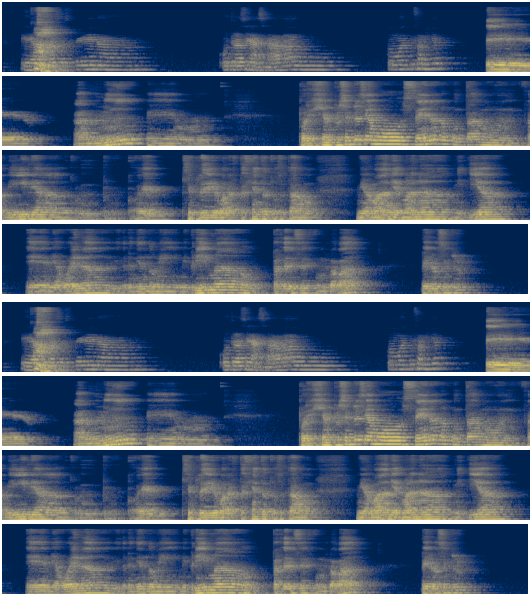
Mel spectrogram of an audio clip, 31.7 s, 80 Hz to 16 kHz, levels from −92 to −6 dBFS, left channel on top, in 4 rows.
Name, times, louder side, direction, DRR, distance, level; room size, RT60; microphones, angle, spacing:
voice 1, 0.3-2.1 3.3-5.0 5.8-6.6 24.1-24.4 30.0-30.4, right 1 dB, 20° left, -9 dB, 1.3 m, -37 dB
voice 2, 7.3-8.3 9.0-11.0 12.4-18.3 18.5-23.4 24.1-29.1 30.1-30.6, right 1 dB, 20° right, -5 dB, 0.4 m, -25 dB
4.0 x 2.1 x 2.4 m, 0.73 s
head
